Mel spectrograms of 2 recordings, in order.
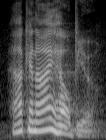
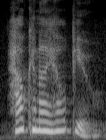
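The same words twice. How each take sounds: First: It sounds dismissive and unhelpful. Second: It sounds caring and concerned.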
